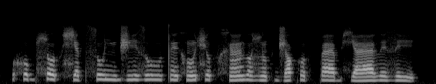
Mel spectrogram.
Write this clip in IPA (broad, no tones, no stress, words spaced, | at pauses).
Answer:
xobɬoθ ɕætsuɲ d͡ʒizuː tẽxõɕoθ xæ̃ ðoɮõθd͡ʒɒkoθ pæːbçæːði zi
